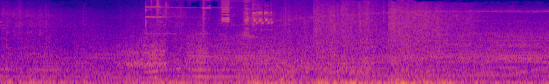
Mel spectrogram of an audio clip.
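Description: Car tyres screech through a sliding turn.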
